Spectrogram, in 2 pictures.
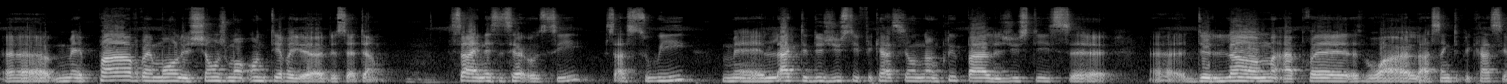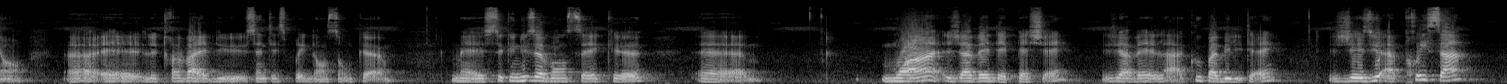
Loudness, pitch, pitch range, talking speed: -21 LUFS, 155 Hz, 145-170 Hz, 115 wpm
